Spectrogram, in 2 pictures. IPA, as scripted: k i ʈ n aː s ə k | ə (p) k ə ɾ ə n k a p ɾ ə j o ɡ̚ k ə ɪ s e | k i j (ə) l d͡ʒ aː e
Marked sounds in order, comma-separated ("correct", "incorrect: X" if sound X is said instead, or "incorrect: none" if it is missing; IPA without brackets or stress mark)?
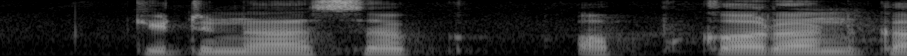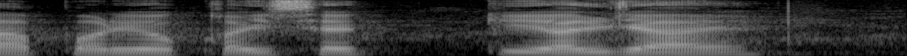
correct, correct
